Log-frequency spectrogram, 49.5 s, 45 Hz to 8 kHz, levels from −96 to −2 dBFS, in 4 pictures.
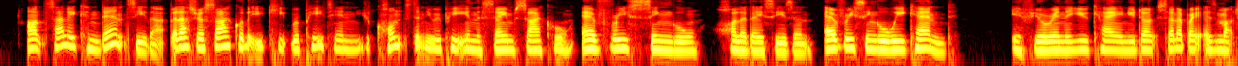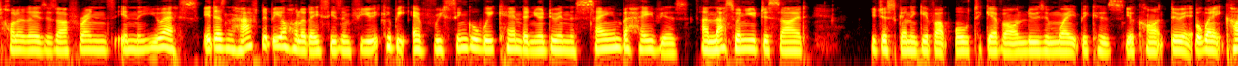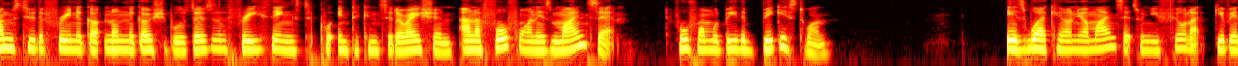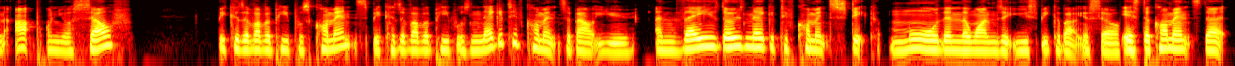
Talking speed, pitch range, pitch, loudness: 200 wpm, 155-180 Hz, 165 Hz, -19 LUFS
